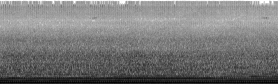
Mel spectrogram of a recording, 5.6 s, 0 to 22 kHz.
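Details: Toro Recycler 22-inch self-propelled mower, single-cylinder engine, run after welding the broken left front wheel bracket, repainting and retreading the rear wheels, carburetor untouched; runs smooth and even at steady speed, no misses or knocks, healthy.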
